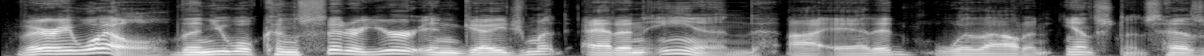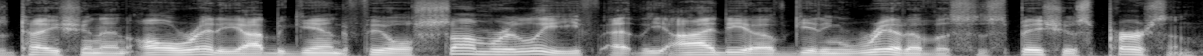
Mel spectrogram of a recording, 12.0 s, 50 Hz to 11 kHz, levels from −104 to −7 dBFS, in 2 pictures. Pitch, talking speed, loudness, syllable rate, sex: 130 Hz, 175 wpm, -19 LUFS, 4.9 syllables/s, male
